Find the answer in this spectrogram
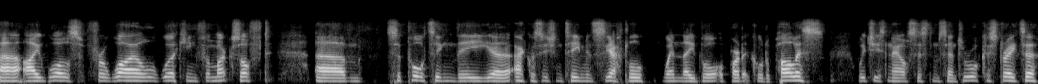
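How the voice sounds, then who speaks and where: A man speaks at a moderate pace in a fairly high pitch, his intonation monotone and flat, with a quiet background and dry sound with no echo. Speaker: automation software consultant; presenter. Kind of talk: technical presentation. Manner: halting, many fillers (um, uh). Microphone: headset.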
